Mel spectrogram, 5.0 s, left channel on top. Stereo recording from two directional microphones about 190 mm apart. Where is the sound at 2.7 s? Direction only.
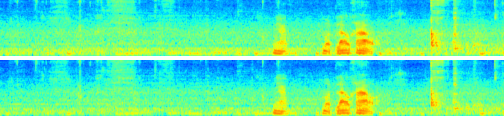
20° right (ahead or behind).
